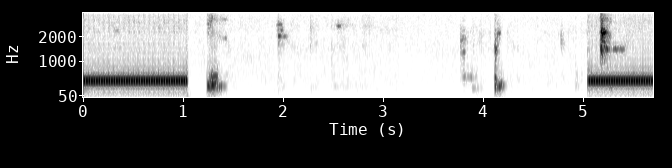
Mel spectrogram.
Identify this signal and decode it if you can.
Ringback tone (North America), 440 + 480 Hz, with speech.
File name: rg-1600-unknown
